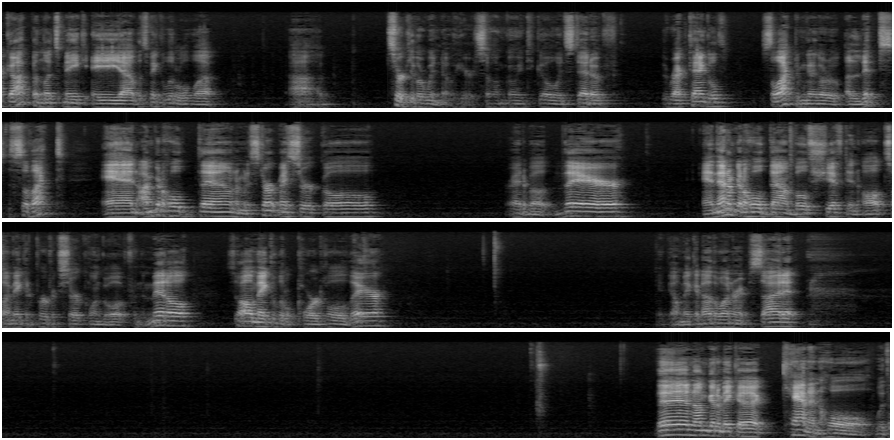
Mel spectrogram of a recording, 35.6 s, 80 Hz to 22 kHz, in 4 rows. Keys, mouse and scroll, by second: 6.0 click, 8.7 click, 15.2 click, 27.0 click.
